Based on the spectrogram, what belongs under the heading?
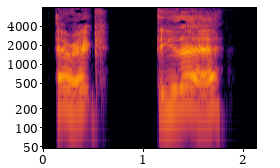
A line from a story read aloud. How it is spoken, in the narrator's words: shouted Gabe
